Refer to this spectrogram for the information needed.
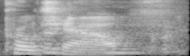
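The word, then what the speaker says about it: Prochnow: Prochow.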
